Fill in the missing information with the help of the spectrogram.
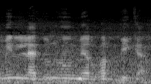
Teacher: نون کو لام میں ملا دیا ہے لیکن نون کی آواز مکمل طور پہ ختم ہو گئی ہے۔ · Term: بلا غنہ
